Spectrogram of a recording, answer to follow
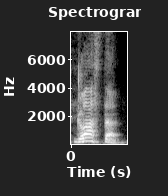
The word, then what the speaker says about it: Gloucester: I don't know how to pronounce it. I'm going to do this one last. Gloucester, what it up? Gloucester.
